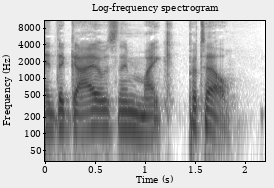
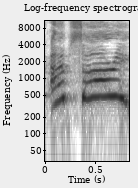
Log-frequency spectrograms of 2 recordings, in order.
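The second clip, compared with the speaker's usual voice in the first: much higher, squeaky scared repeated apology; panicked apology; 4 dB louder than usual. Retold or imitated. Night desk guy begging his furious boss, high panicked apology. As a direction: yelp it out like a cornered kid.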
